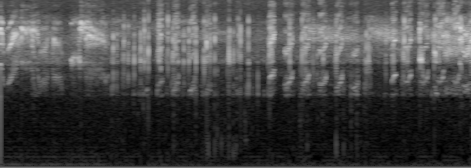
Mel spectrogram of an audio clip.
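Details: Swiftlet calling sound played to lure swiftlets to nest quickly: a dense, continuous chorus of high, sharp twittering chirps and buzzy trills from many birds, overlapping without pause, with faint clicks between them.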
